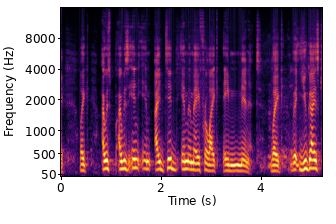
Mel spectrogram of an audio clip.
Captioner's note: laughing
